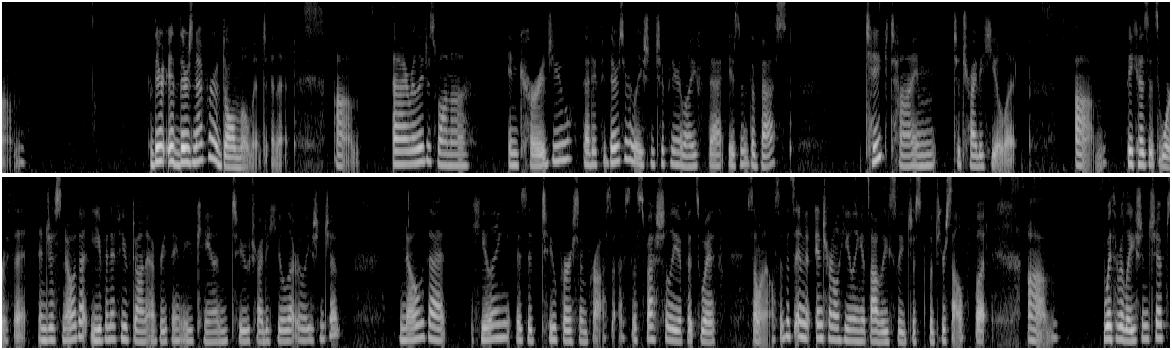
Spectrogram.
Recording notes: my mic was rubbing up against my sweater a little bit, so sorry!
